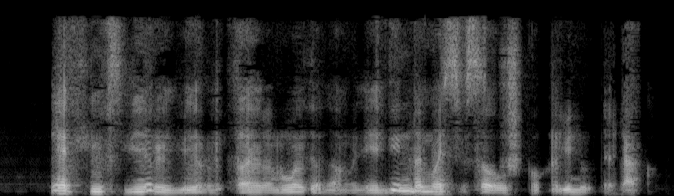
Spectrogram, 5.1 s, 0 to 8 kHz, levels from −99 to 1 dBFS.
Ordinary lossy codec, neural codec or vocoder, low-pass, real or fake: AAC, 32 kbps; codec, 16 kHz in and 24 kHz out, 0.6 kbps, FireRedTTS-2 codec; 7.2 kHz; fake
